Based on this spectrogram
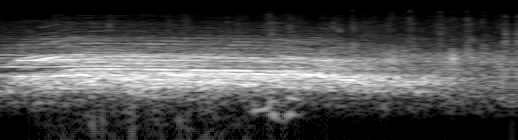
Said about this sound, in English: All right, you got to give me, we're moving back to Georgia. You got to give me a rebel yell.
